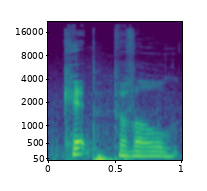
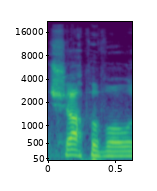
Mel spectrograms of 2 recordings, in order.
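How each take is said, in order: First: The name begins with a k sound. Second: The name begins with a ch sound. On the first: The speaker calls it right. "they pronounce it as Kep Paval" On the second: The speaker calls it wrong. "It's not Chaparral, as I've been saying all the way through"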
